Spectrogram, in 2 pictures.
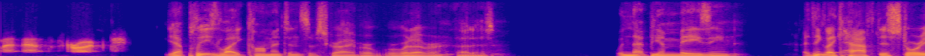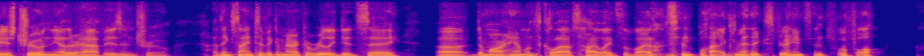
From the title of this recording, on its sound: Live Call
